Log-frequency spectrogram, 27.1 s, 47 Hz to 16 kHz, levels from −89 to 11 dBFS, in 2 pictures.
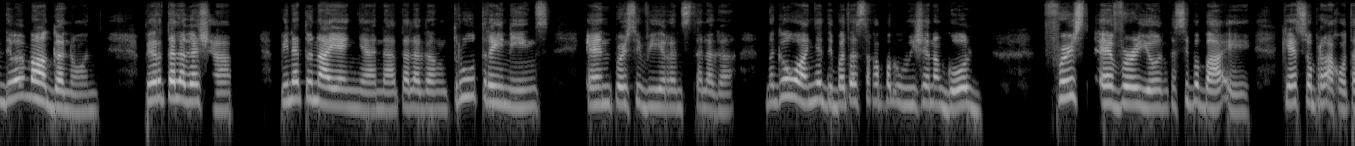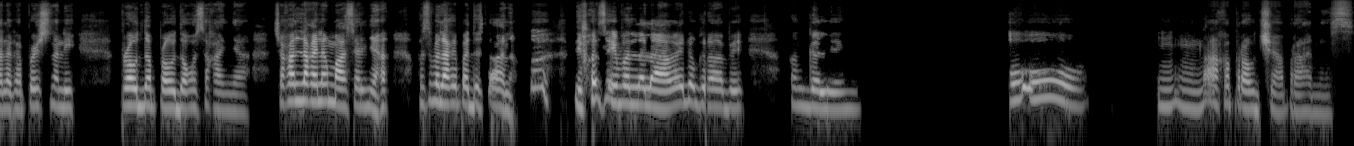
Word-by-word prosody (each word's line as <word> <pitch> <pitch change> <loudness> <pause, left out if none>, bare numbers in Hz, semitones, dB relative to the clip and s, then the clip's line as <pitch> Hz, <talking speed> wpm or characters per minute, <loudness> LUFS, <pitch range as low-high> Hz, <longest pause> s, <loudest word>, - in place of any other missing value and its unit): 'di 295 - -3
ba 345 - +5
mga 305 -4 +9 0.2
ganon? 190 0 -11 0.5
Pero 300 +2 +5
talaga 305 -3 +6
siya, 200 -3 -1 0.5
pinatunayan 275 -6 +4
niya 200 -2 -4
na 200 -1 -4
talagang 210 -2 -4
through 335 +5 -5
trainings 235 -6 -1 0.4
and 250 +1 +3
perseverance 230 -4 -2
talaga 195 -3 -9 0.3
nagawa 285 +1 +2
niya, 295 +2 -2
'di 255 - -7
ba? 250 - 0
Tapos 280 -1 0
nakapaguwi 260 -2 -8
siya 255 +1 -2
ng 240 -2 -3
gold. 225 0 +1 0.7
First 320 +1 +4
ever 255 -1 +5
'yun, 220 -2 -3
kasi 240 +4 -3
babae, 210 -7 0 0.3
kaya 260 0 +3
sobra 265 0 -1
ako 215 -1 -6
talaga 205 -1 -5
personally 230 -1 -3 0.5
proud 235 -1 +3
na 240 - +1
proud 215 -1 -1
ako 215 +1 -4
sa - - -4
kanya, 190 -2 -11 0.2
At - - -54
saka 280 - +7
ang 285 - -1
laki 280 -1 +8
ng 280 0 +1
muscle 230 -1 +2
niya, 220 0 -2 0.4
mas 255 - -7
malaki 255 -2 +5
pa 250 - 0
dun 245 -3 -6
sa 225 - -2
ano 185 - -9 0.6
'di 225 - 0
ba, - - +3
sa - - -2
ibang 260 -1 0
lalaki 235 -1 +2
'no, 270 -1 -4
grabe 220 -3 -6 0.5
ang 235 -1 -13
galing. 205 -1 -6 1.5
Oo. 295 - -3 0.7
Mm. 225 -2 -14
Nakaka 250 +3 -6
proud 215 -4 -6
siya 185 -3 0
promise. 185 -3 -13
235 Hz, 155 wpm, -25 LUFS, 215-265 Hz, 1.5 s, mga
